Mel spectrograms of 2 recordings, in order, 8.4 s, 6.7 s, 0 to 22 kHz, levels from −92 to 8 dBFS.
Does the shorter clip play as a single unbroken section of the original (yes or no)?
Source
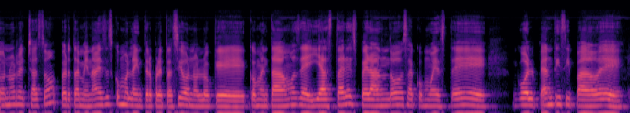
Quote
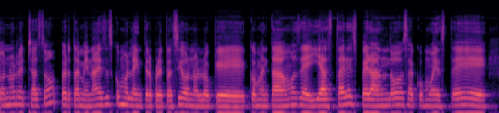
yes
